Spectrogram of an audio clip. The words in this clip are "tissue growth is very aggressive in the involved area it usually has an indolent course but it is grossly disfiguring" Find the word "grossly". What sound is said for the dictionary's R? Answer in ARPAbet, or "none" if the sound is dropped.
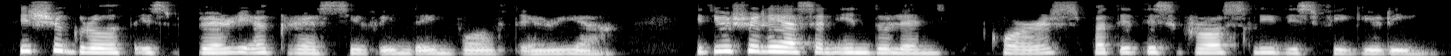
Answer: R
